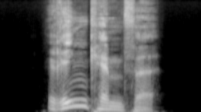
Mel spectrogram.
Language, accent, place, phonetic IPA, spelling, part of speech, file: German, Germany, Berlin, [ˈʁɪŋˌkɛmp͡fə], Ringkämpfe, noun, De-Ringkämpfe.ogg
- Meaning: nominative/accusative/genitive plural of Ringkampf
